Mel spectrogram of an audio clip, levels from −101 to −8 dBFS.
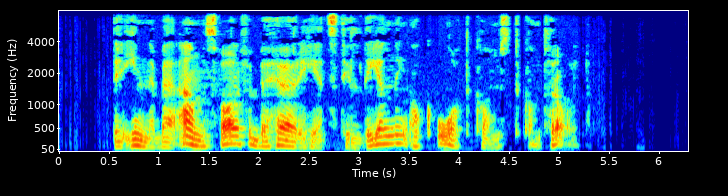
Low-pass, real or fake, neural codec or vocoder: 7.2 kHz; real; none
